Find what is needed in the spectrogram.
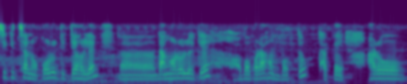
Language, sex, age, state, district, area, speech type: Assamese, female, 30-45, Assam, Udalguri, rural, spontaneous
